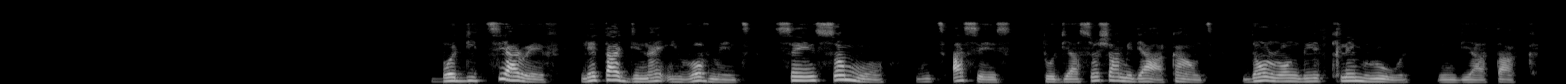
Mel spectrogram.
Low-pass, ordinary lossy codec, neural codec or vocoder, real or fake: 7.2 kHz; none; none; real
